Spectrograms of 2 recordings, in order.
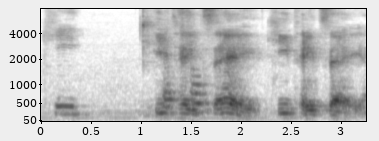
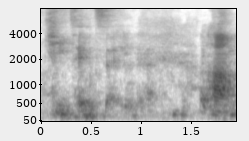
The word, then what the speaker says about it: Ki Teitzei: Ki Teitzei. And if you're Ashkenazi, you may pronounce it differently, but I'm going to not go with Ashkenazi as normal for today. So we'll just say it's Ki Teitzei.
